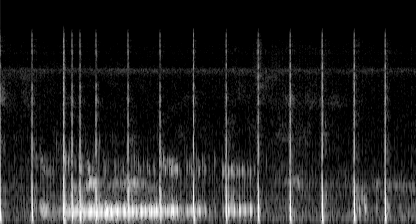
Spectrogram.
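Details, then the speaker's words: An adult's loud stomach growling (borborygmi) while painting before breakfast. "That was my stomach growling. I hope somebody's making breakfast."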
